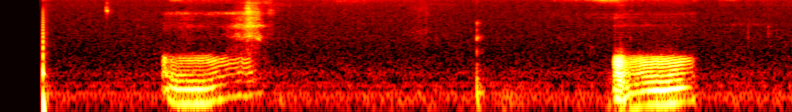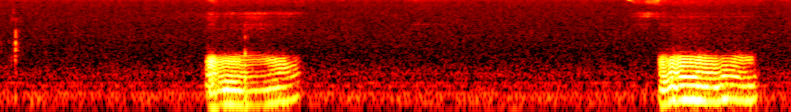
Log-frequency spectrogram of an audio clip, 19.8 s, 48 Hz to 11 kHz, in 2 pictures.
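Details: A 12-year-old mixed Pekingese/Tibetan Spaniel dog sleeping on his bed gives loud, rumbling snores with quiet pauses between them, about 11 breaths a minute; snoring.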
